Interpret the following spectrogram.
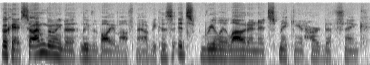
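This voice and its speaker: A man reviews gadgets in a casual, unscripted way, rambling hesitantly with frequent pauses. His voice is mid-range, and the background is noisy.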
